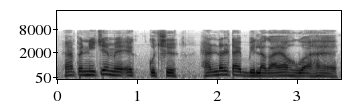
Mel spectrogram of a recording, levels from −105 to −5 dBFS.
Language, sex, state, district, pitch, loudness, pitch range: Hindi, male, Jharkhand, Ranchi, 145 Hz, -14 LUFS, 135-165 Hz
